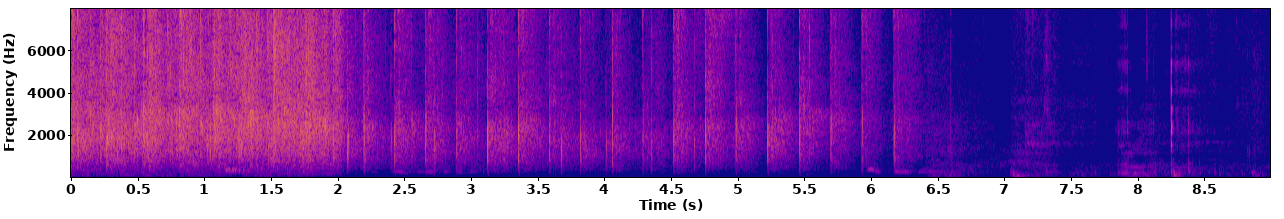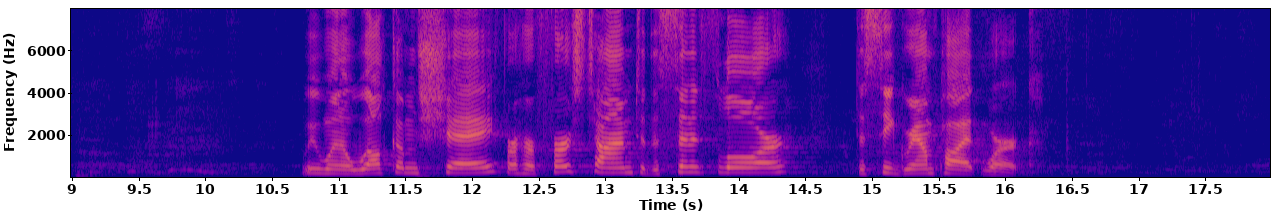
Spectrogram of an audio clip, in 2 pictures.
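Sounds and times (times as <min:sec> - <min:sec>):
applause in the Senate chamber: 0:00.0 - 0:06.5
speech: 0:10.8 - 0:16.3.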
